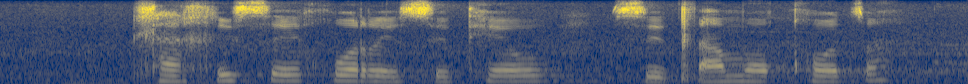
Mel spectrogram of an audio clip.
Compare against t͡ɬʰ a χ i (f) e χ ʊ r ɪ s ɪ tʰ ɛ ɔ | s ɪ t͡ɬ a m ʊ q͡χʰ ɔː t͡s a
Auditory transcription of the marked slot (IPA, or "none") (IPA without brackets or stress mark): s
